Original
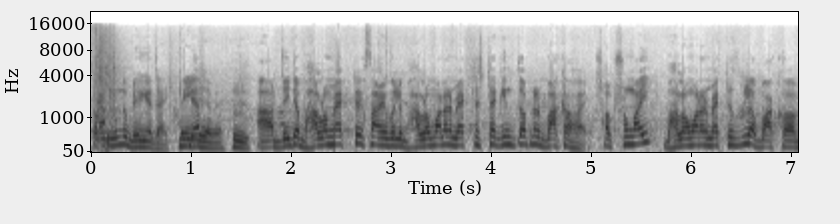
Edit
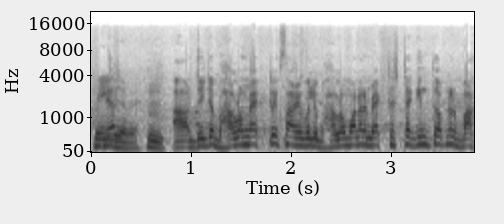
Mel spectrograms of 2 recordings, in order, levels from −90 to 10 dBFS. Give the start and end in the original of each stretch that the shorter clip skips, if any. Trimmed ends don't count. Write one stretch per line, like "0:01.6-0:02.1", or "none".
none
